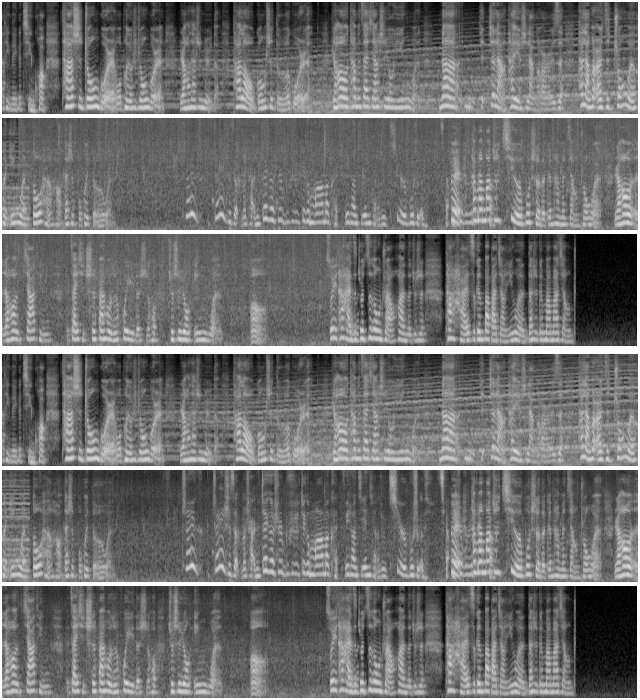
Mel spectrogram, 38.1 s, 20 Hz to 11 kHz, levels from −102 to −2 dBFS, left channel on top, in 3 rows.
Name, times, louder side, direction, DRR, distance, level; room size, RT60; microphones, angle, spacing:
voice 1, 0.0-15.0 21.7-29.9 30.4-30.8 31.9-36.9, equal, 5° right, 0.7 m, -27 dB
sound 1, 2.0-13.3, right 4 dB, 90° right, 7.9 m, -38 dB
Rain, 13.0-32.3, left 7 dB, 55° left, 2.9 m, -46 dB
voice 2, 16.3-22.2 22.5-22.6 32.3-32.7, right 3 dB, 50° right, 0.8 m, -30 dB
head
